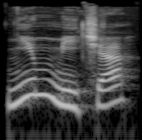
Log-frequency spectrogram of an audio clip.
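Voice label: "ним мича", Komi, female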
